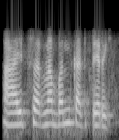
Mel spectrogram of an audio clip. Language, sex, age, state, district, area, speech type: Kannada, female, 30-45, Karnataka, Bidar, urban, conversation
